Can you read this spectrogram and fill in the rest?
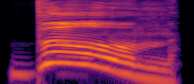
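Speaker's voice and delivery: high exclaimed boom, falling away; cannon boom. Acted. Narrator voices the cannons firing, booming exclamation. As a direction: imitate a cannon blast. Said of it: "went the cannons".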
